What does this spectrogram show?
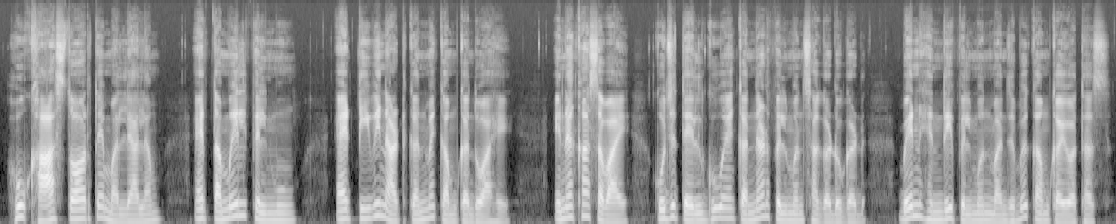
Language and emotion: Sindhi, neutral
